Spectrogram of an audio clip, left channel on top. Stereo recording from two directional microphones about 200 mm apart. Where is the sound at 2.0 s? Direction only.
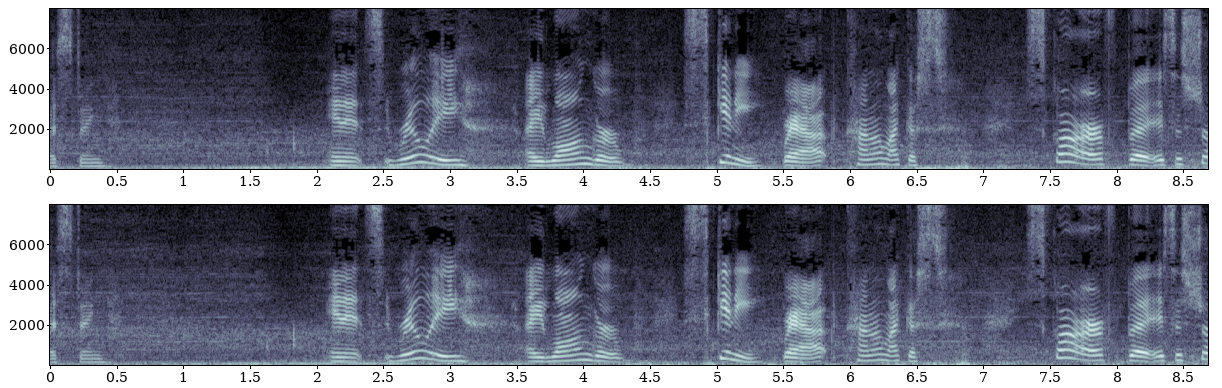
10° left (ahead or behind).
